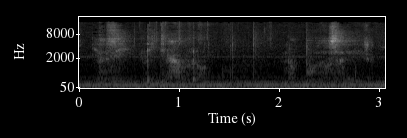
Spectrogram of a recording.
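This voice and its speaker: A woman is whispering, soft-spoken throughout. Loud background noise surrounds her. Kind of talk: tutorial with storytelling. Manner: soft ASMR whisper while telling a story. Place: home room. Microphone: phone near.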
